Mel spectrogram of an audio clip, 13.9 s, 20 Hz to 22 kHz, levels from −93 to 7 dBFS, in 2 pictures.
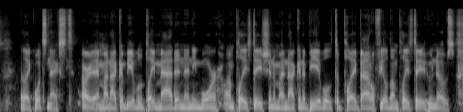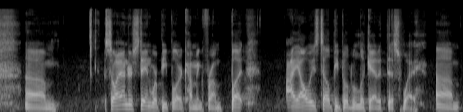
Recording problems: squashed, flat; heavily

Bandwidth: 15 kHz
